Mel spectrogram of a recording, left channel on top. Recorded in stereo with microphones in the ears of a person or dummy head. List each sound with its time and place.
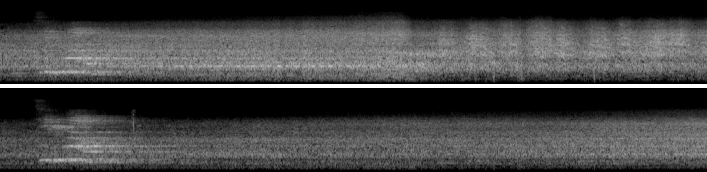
0.3 s a child speaking: 5° left (ahead or behind), 3 m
